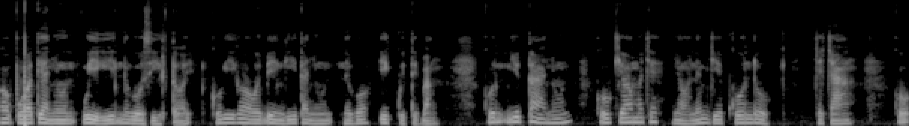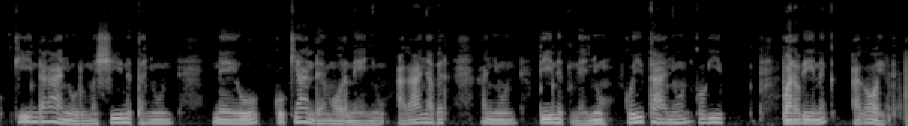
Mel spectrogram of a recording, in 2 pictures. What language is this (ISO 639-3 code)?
kln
